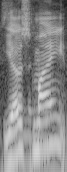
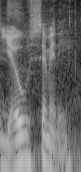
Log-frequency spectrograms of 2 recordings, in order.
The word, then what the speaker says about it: Yosemite: anyway out in Yosemite yo smite it's actually pronounced ghost might just Yosemite alright so no there's not enough letters in there to be Yosemite okay and this is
